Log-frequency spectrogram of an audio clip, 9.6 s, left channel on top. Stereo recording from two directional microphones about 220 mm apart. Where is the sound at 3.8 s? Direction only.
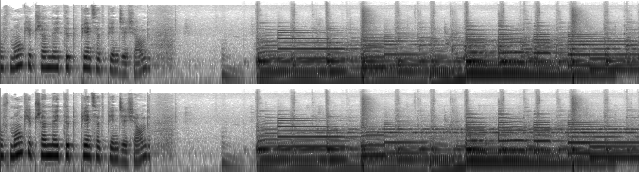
Centre (ahead or behind).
